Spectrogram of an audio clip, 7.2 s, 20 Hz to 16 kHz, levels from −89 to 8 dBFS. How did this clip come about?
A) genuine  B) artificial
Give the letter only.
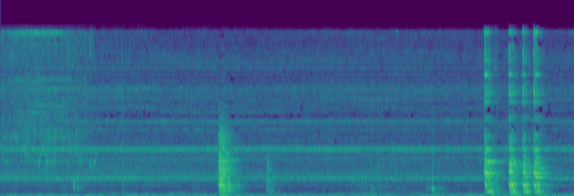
B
